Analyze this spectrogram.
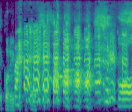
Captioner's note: laughs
